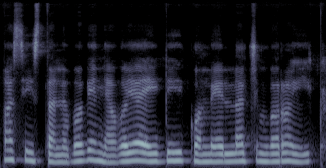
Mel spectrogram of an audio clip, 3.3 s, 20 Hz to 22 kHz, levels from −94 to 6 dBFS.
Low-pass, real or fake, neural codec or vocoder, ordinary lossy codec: none; fake; codec, 44.1 kHz, 2.6 kbps, SNAC; none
